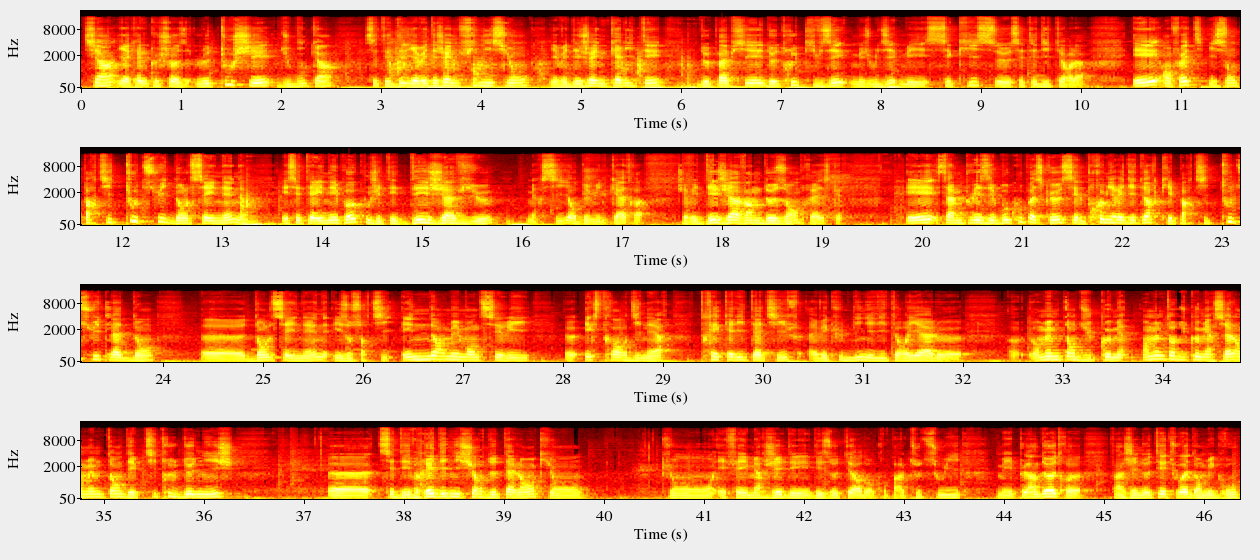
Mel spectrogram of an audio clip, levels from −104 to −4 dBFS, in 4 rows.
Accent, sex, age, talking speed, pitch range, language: French, male, 30-49, 205 wpm, 105-140 Hz, French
